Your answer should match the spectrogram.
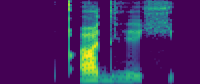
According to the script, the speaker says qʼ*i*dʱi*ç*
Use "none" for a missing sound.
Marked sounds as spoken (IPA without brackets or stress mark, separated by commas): i, ç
